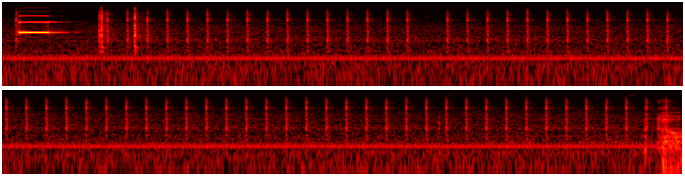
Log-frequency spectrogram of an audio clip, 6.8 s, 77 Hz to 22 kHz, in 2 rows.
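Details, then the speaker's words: Repaired Godox V850 speedlite, burst-fired after full-power testing, flash-not-firing fault fixed: fast, even train of sharp flash pops with a steady high charging whine behind, every shot firing cleanly; working normally. "Oke sekali teman-teman nih tembak ya pasti keluar Alhamdulillah ya jadi enggak ada lagi permasalahan lampu flash tidak keluar tidak nembak tidak firing"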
